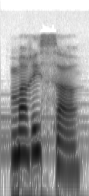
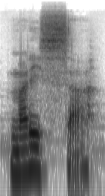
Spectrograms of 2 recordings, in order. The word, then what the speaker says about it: Marissa: Marissa. Marissa. Marissa. Marissa. Marissa. It's almost like a Japanese R.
